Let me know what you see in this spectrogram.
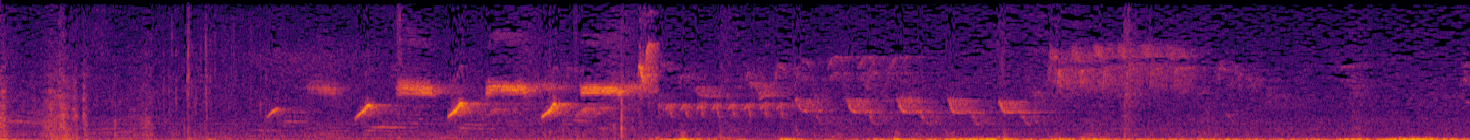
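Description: Songbirds chirping in quick runs of short, repeated notes. From about three seconds in, a low rumbling noise sits underneath, with a sharp knock just before it starts.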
